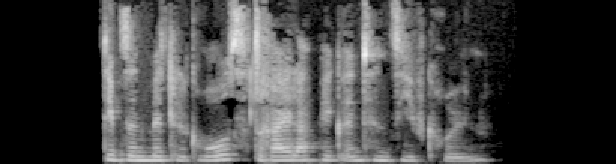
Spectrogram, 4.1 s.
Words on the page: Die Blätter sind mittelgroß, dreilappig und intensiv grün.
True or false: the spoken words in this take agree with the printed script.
false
